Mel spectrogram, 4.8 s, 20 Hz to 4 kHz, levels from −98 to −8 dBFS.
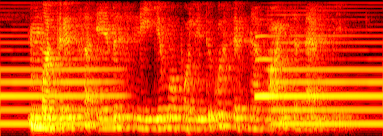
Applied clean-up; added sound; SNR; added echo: none; Wind instrument, woodwind instrument; 1 dB; reverberation time 0.9 s.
